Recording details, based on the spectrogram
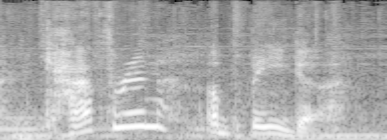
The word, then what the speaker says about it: Cathryn Abeyta: Cathryn Abeyta. Is that how you say that? – It sure. – Am I is. – Saying it right? – You sure are.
